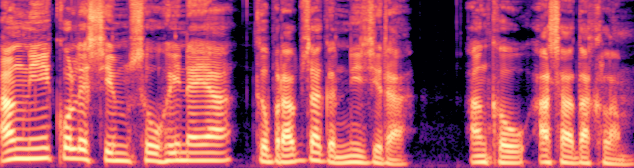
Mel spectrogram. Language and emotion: Bodo, neutral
